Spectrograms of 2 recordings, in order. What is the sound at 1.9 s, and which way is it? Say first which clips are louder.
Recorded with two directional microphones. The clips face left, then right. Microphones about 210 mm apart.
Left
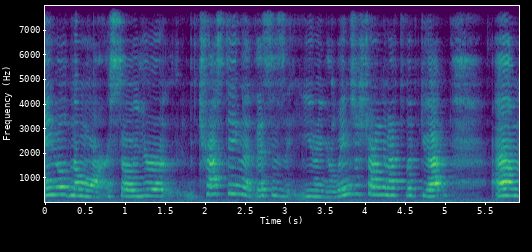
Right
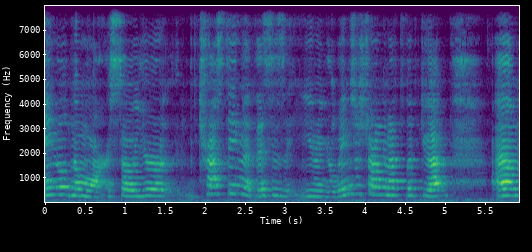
A woman's voice: left 5 dB; 35° left (ahead or behind).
